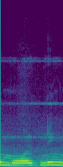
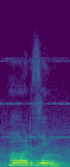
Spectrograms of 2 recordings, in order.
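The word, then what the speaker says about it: Morsing: फिर कांच तरंग, जल तरंग ये सारे जो हैं ये मॉर्गनिंग नहीं है। इसका स्पेलिंग होगा एम ओ आर एस आई एन जी मॉर्जिंग।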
